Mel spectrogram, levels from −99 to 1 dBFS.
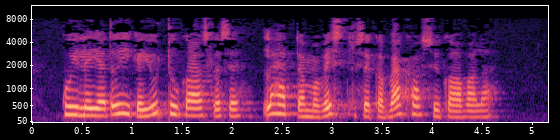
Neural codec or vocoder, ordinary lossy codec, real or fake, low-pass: none; MP3, 32 kbps; real; 10.8 kHz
